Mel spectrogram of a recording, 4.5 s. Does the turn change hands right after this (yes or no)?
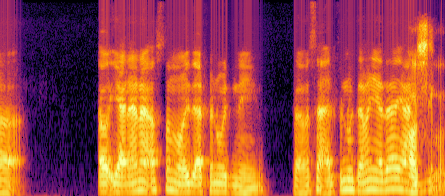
no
